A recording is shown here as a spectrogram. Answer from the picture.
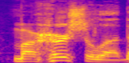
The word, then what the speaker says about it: Mahershala: Mahershala. That's how you say it. Okay, I was right.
